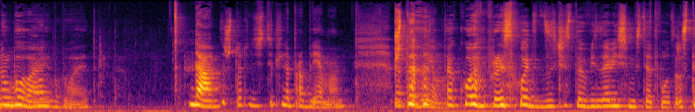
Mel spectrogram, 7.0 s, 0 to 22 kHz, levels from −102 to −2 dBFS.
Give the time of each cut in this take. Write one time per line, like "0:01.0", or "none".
0:02.2
0:03.9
